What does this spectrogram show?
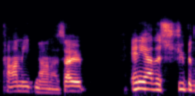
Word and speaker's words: Parmigiana: Is number 1, spell it out. It's an I, and pronounce it Parmigiana.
